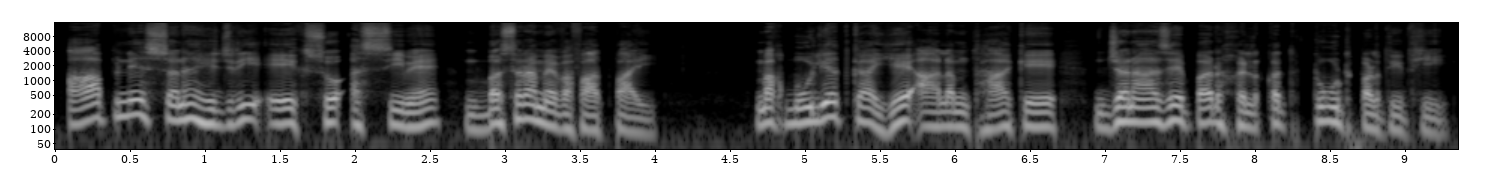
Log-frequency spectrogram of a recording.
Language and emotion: Urdu, neutral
